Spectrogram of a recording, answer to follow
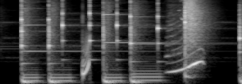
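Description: Bouncy children's background music in short, rhythmic notes, starting just after a brief gap. Cartoon sound effects ride on it: a quick upward pop about a second in and a rising glide near the end.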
